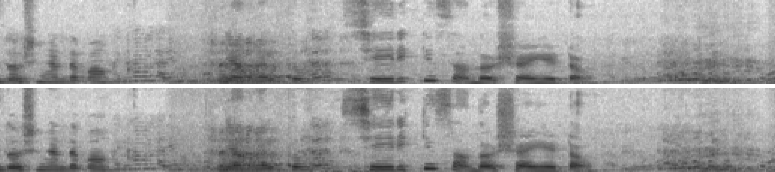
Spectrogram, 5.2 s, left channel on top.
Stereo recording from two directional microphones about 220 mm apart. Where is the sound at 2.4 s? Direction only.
15° right (ahead or behind).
